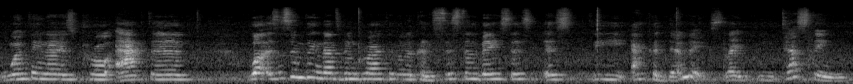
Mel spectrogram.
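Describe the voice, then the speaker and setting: A woman's voice: a little high, measured pace. Chatty guest woman from Haiti. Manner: chatty, laughs easily. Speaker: community advocate guest. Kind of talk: casual conversation. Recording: echoey room, distant mic, noisy.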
